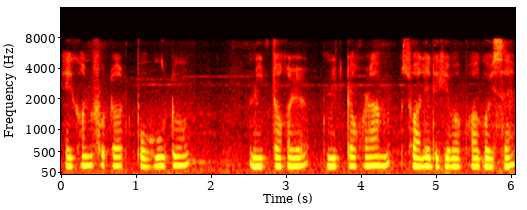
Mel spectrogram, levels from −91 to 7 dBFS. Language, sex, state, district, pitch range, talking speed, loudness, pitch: Assamese, female, Assam, Kamrup Metropolitan, 185-200 Hz, 120 wpm, -16 LUFS, 190 Hz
